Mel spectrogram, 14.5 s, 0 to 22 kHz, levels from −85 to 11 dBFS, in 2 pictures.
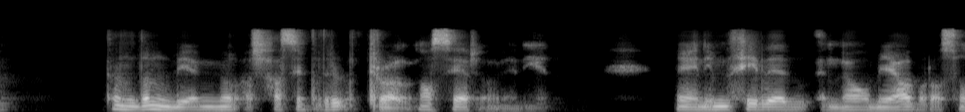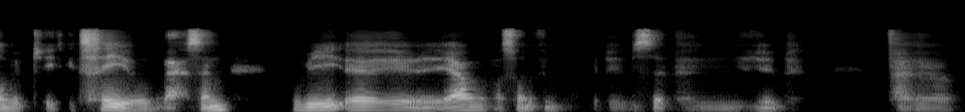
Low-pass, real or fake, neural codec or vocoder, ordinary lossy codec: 7.2 kHz; fake; codec, 16 kHz, about 1 kbps, DyCAST, with the encoder's durations; none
